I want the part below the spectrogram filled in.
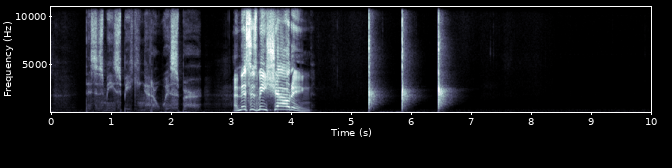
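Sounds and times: sharp hand clap: 0:05.3 - 0:06.9.

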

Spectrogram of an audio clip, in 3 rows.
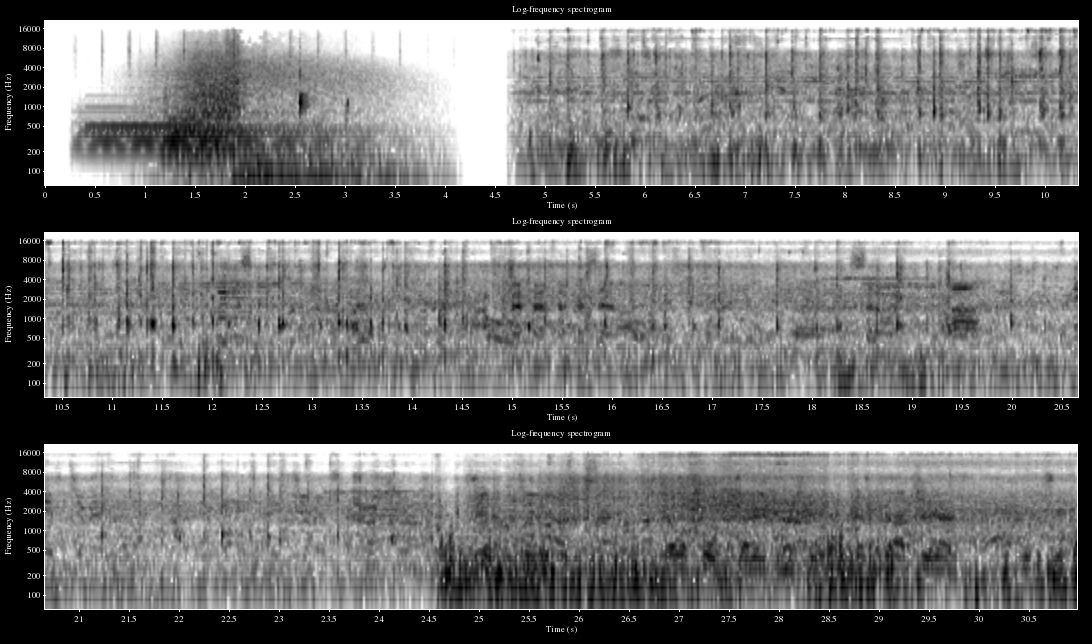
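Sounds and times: intro chord: 0:00.3 - 0:04.1
crowd chatter: 0:04.6 - 0:30.9
horse hooves clip-clopping on pavement: 0:04.6 - 0:30.9.

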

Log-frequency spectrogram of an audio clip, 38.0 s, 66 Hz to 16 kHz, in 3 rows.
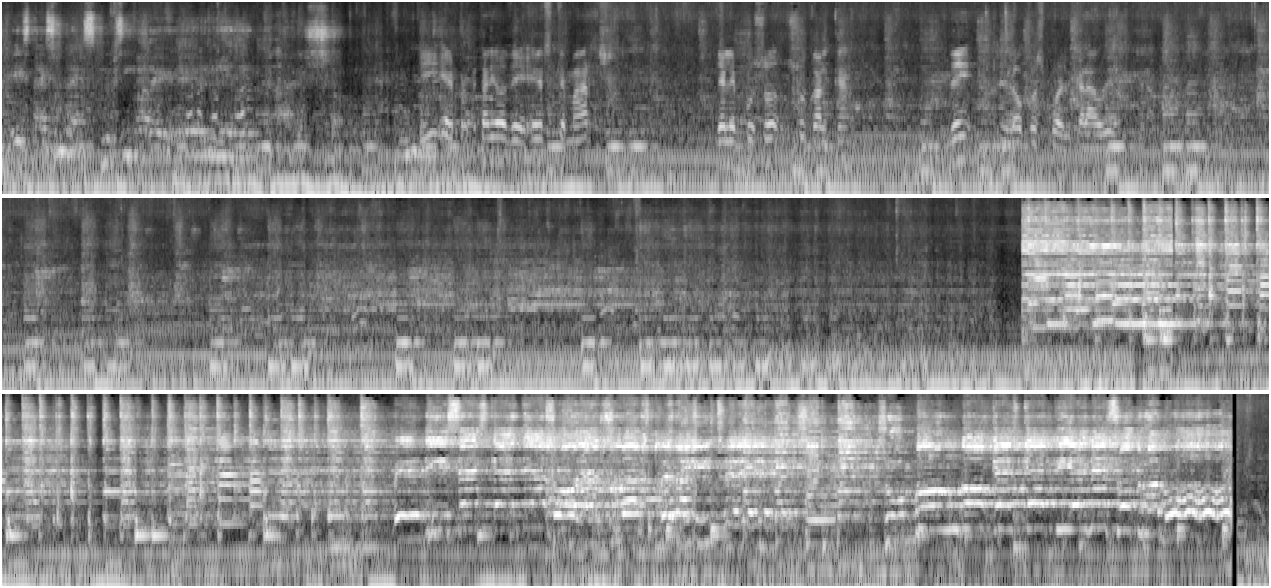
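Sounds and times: salsa music from car stereo: 0:00.0 - 0:21.9, 0:22.8 - 0:38.0.

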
